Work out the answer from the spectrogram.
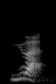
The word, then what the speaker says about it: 院: This one pronounced yuan.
